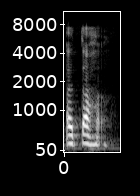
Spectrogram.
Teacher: विसर्ग का उच्चारण आधे ह के समान होता है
